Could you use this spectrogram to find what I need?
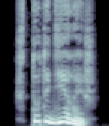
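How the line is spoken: Frightened whisper. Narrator (Russian): испуганно прошептала София

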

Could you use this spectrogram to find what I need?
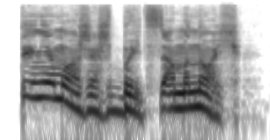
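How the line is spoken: Hissing. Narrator (Russian): прошипел Рулад

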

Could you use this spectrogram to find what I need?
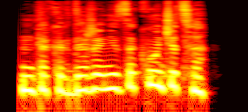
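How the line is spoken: Desperate, breathless exclamation. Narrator (Russian): в отчаянии воскликнула Кьялта, уже начавшая задыхаться

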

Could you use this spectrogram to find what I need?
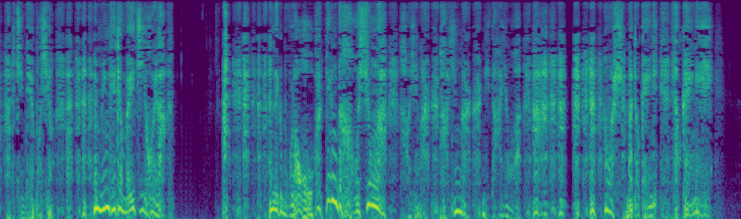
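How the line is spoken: Heavy panting. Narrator (Chinese): 师传宗的喘息声更粗了

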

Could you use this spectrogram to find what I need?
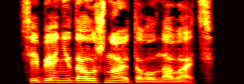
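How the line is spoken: Growled. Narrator (Russian): Вновь рыкнул он

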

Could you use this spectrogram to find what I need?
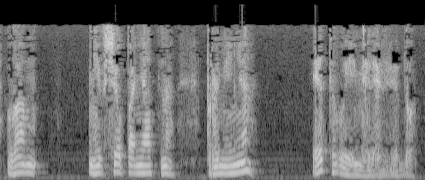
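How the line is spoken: Calm. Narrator (Russian): спокойно сказал Лунин

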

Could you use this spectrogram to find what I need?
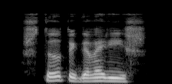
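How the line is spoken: Sarcastic, composed. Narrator (Russian): язвительно сказал он, овладев собой

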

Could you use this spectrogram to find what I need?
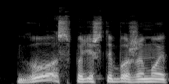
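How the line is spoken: Muttered. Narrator (Russian): пробормотал второй

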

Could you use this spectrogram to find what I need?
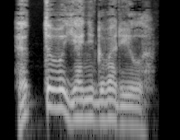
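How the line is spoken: Sigh. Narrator (Russian): вздохнул

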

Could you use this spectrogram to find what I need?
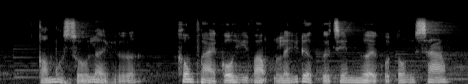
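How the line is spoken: Soft smiling. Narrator (Vietnamese): Như Mạt khẽ mỉm cười

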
